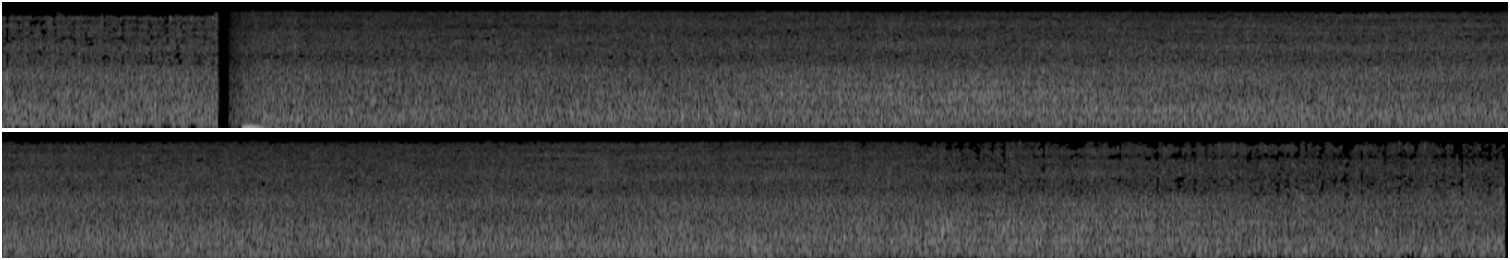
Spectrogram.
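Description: Shallow rocky stream running over stones, a steady even rush of water. The sound drops out for a moment about two seconds in.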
